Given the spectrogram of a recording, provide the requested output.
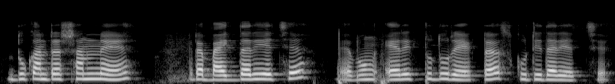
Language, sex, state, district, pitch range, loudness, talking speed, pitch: Bengali, female, Tripura, West Tripura, 225-255 Hz, -15 LUFS, 135 wpm, 235 Hz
